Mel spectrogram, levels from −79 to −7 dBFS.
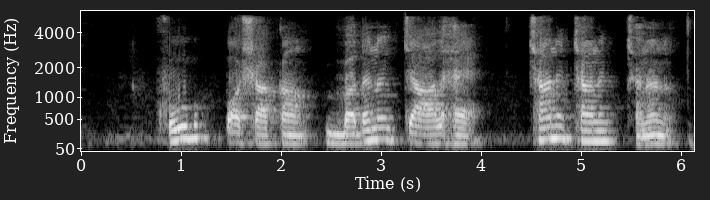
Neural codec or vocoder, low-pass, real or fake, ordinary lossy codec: none; 5.4 kHz; real; AAC, 24 kbps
